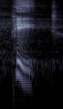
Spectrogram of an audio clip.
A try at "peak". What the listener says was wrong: Pronounce the K because I wasn't sure whether you peak.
